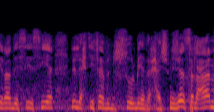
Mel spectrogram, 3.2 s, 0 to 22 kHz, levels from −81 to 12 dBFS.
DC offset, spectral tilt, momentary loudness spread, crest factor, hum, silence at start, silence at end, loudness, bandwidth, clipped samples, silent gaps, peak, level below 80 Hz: under 0.1%; -5.5 dB/octave; 5 LU; 14 dB; none; 0 s; 0 s; -29 LUFS; 7.8 kHz; under 0.1%; none; -14 dBFS; -56 dBFS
